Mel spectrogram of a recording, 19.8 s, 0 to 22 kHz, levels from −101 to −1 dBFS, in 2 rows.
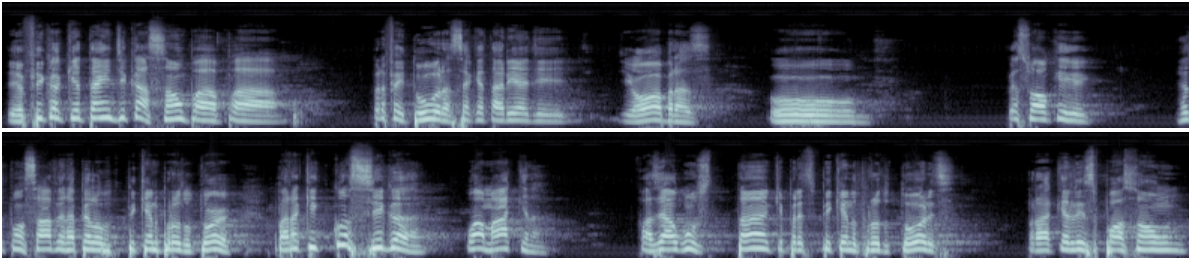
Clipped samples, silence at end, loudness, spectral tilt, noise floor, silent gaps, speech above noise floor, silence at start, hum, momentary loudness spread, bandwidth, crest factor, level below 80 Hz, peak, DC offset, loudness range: under 0.1%; 0 s; -25 LUFS; -5.5 dB/octave; -77 dBFS; none; 53 dB; 0.05 s; 60 Hz at -55 dBFS; 12 LU; 12.5 kHz; 14 dB; -52 dBFS; -12 dBFS; under 0.1%; 4 LU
